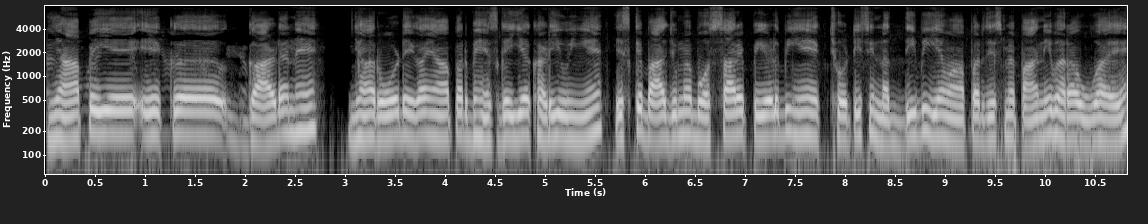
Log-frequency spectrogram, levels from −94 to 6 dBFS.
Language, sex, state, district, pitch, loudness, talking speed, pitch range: Hindi, male, Jharkhand, Sahebganj, 165 Hz, -19 LUFS, 190 wpm, 155-175 Hz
